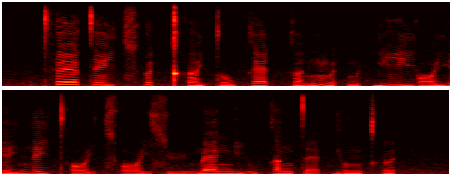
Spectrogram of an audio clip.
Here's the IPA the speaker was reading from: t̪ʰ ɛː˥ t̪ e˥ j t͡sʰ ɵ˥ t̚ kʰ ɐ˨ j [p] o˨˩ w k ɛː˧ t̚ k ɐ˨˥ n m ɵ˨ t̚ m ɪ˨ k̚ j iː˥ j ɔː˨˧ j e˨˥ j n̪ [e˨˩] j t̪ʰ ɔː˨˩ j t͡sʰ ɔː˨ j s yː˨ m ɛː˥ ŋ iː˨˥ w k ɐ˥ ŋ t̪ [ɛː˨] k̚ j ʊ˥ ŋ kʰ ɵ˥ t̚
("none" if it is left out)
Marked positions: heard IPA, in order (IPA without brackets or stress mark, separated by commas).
t̪, e˥, ɛː˨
